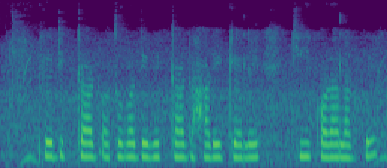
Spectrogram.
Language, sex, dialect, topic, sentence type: Bengali, female, Rajbangshi, banking, question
